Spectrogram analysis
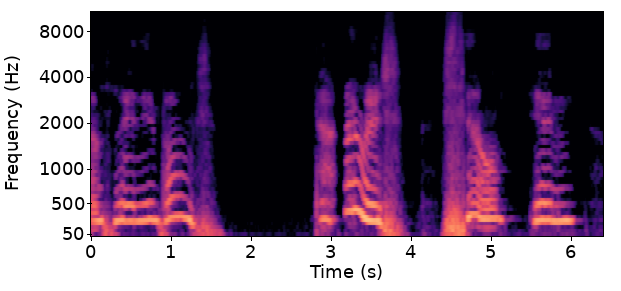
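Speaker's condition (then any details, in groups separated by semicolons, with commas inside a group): ALS; swallowing lost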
